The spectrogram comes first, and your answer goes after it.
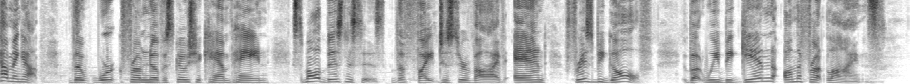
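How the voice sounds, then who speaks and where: A woman has an ordinary speaking voice at a medium pitch, with lively intonation. She keeps a moderate pace and very even loudness. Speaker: radio news magazine host. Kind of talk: radio news magazine patter, introducing segments. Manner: polished, brisk, formal.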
